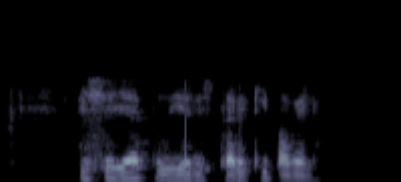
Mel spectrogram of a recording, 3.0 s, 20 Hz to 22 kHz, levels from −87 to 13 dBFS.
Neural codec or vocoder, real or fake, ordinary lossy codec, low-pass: none; real; MP3, 32 kbps; 3.6 kHz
